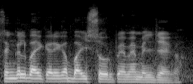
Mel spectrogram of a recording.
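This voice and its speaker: A man's voice: medium pitch, quick pace, warm tone. A man with a Pakistani accent working as a shop seller, listing stock and prices in a repetitive, unscripted sales presentation. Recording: clear background noise.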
